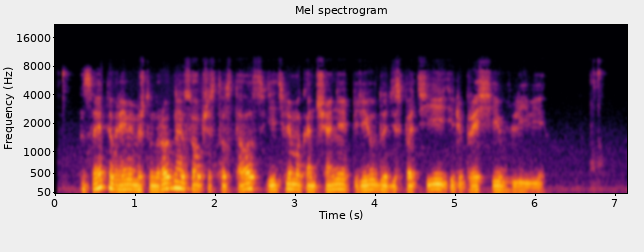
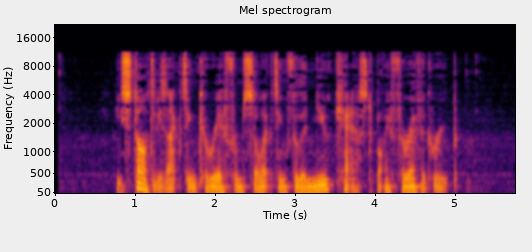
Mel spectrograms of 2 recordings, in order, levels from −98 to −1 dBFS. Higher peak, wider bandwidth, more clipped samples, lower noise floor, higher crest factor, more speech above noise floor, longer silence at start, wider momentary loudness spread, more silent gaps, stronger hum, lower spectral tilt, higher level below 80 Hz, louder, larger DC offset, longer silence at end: about the same, -2 dBFS vs 0 dBFS; second, 7.6 kHz vs 11.5 kHz; neither; second, -55 dBFS vs -63 dBFS; second, 16 dB vs 22 dB; about the same, 38 dB vs 41 dB; second, 0.3 s vs 0.75 s; second, 8 LU vs 12 LU; neither; neither; first, -7.5 dB/octave vs -4 dB/octave; second, -48 dBFS vs -40 dBFS; first, -18 LUFS vs -21 LUFS; neither; first, 1.05 s vs 0.75 s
